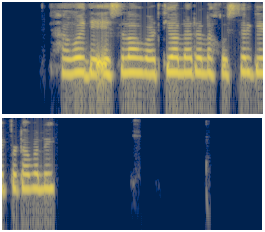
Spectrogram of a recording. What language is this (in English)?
Pashto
